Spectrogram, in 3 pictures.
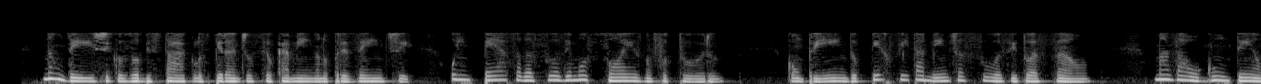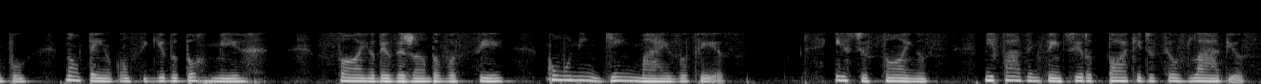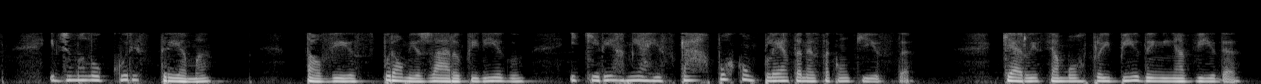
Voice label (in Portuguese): Feminino; Amor; Telemensagens 2017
